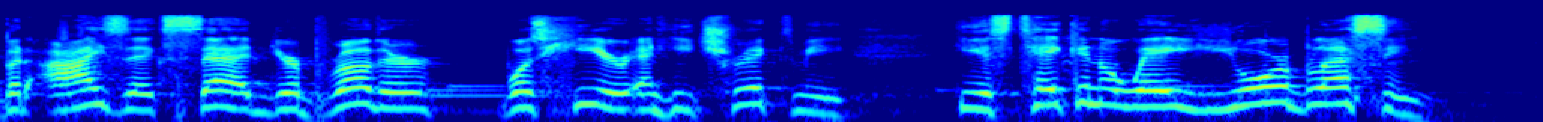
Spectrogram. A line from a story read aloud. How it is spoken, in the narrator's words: Esau exclaimed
